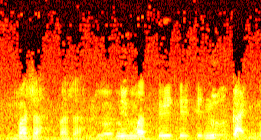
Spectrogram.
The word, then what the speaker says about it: Vajra: À, người Tây Tạng họ đọc là Benza. Benza tức là Vajra hay Vajra được.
